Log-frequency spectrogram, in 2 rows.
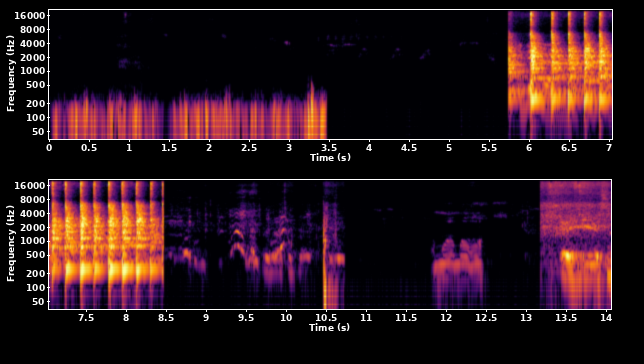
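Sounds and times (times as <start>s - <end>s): loud music with rapid drums: 5.8s - 8.5s.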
